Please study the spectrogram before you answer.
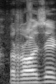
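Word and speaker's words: Rouget: Compose किया था पोएट रोजे डी लेजली ने। लाइजली भी पढ़ देते हैं, लीजली भी पढ़ देते हैं, फ्रेंच नेम है रोजे, टी साइलेंट होता है, डी लेजली।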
